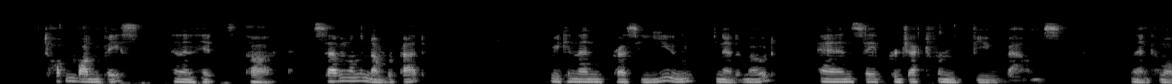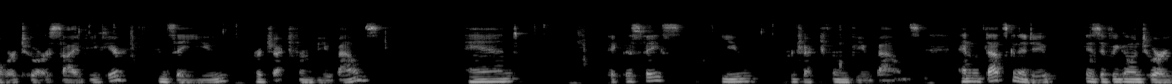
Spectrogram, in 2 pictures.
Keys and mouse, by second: 0.3-3.9 right drag, 3.5 KP_7, 6.1 z, 7.1 u, 12.2 KP_3, 13.5 a, 13.7 c, 14.4 click, 15.0 u, 17.2 KP_3, 18.0 KP_1, 18.6-20.4 middle drag, 20.3 u, 21.7-23.4 middle drag.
